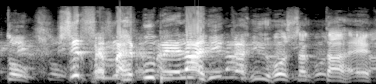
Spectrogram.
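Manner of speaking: high, loud, aching cry of recognition; crying out with longing. Acted. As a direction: voice rising in yearning wonder. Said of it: "तड़प कर कहती है". (तड़प कर पुकारती हुई)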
